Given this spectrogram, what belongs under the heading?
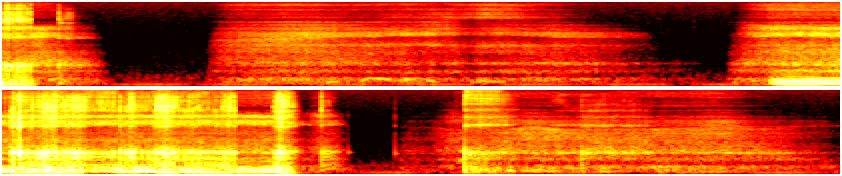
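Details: A person's snoring, loud enough to keep others awake, recorded as an annoying-noise clip.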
